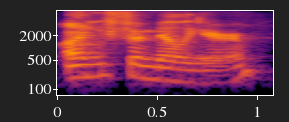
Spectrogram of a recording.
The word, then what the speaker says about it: unfamiliar: that word unfamiliar and think how many beats are in the word how many syllables unfamiliar unfamiliar you should have four unfamiliar so four syllables and the stress is on the third syllable unfamiliar so that's really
